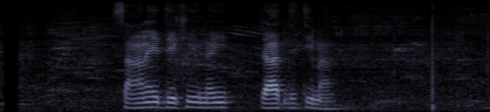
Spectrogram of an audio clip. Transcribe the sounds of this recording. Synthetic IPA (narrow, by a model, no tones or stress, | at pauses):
sanʌjd̪ekʰinʌj | rad͡znit̪ima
